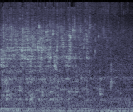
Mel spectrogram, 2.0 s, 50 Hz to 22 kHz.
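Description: Water poured into a pot of chicken soup, about 1.5 litres going in as a steady, continuous splashing pour at moderate level with no talk.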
